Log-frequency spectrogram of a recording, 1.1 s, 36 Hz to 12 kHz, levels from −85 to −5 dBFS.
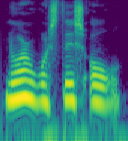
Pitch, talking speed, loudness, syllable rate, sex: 190 Hz, 225 wpm, -15 LUFS, 4.1 syllables/s, female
